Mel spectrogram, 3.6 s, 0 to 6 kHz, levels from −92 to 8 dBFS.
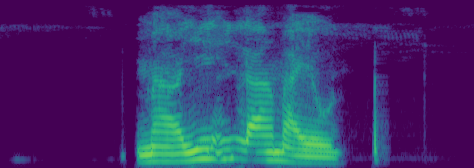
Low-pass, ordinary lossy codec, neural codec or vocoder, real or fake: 5.4 kHz; AAC, 32 kbps; none; real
